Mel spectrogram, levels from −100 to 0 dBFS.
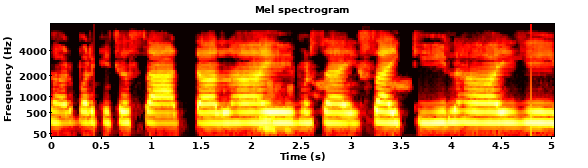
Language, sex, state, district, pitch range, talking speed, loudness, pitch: Hindi, female, Bihar, Sitamarhi, 255-260 Hz, 120 wpm, -14 LUFS, 255 Hz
